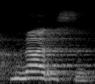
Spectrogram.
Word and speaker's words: नर्स: नर्स। क्या बना? नर्स। तो न के बाद में र का उच्चारण होगा, र का उच्चारण न के बाद में और स से पहले होगा।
